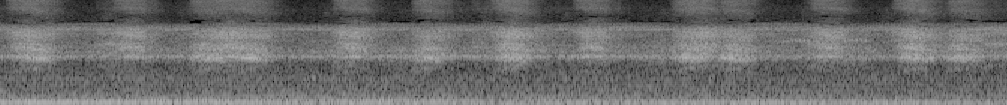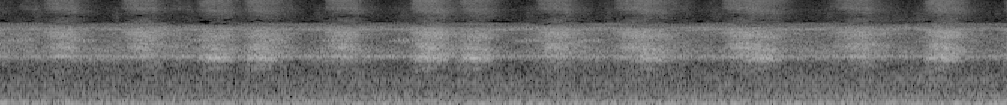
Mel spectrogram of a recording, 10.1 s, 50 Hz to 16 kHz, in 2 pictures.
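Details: Nighttime woodland crickets, captured September 2, 2023 using a phone and Shure MV88+ stereo mic; rhythmic high-pitched chirps pulse steadily in a continuous chorus, with faint low droning beneath.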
